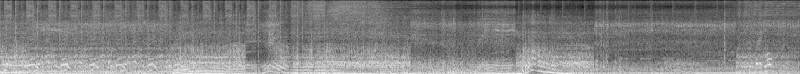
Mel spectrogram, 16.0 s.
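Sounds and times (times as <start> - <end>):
motorcycle engine revving and idling: 0.0 - 16.0.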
